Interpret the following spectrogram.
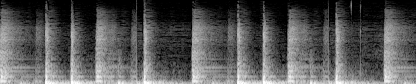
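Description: Raw, un-EQ'd kick drum track from a microphone placed inside the drum, playing a beat of about ten hits, with snare and cymbal strikes also heard. The sound is boxy in the midrange, and two pitched, cowbell-like rings from reflections inside the shell sustain under the hits.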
